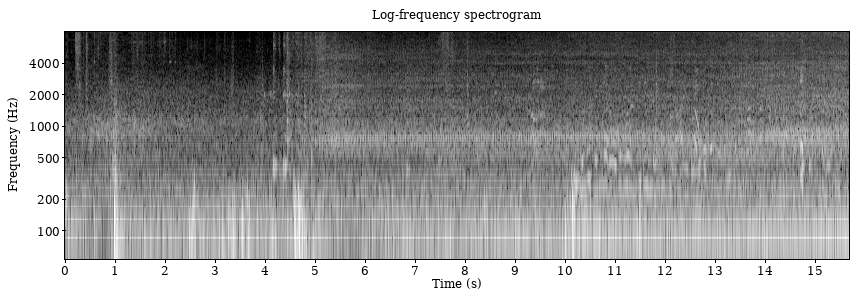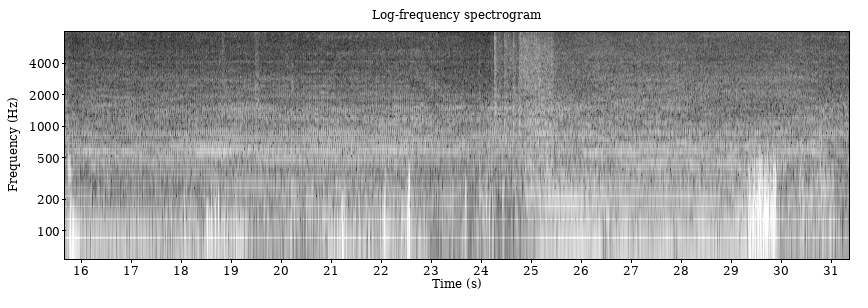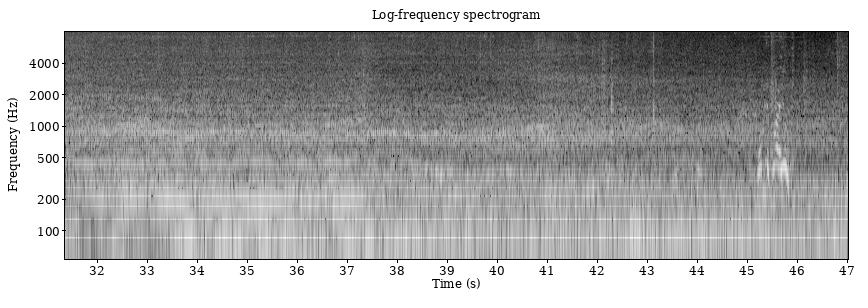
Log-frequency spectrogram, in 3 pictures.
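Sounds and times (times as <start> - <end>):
car engine idling: 4.8 - 45.9
low thump: 15.7 - 16.1.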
